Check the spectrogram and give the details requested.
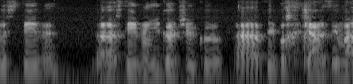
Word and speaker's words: Ugochukwo: My name is Stephen Ugochukwo. People kind of see my last name, it's hard to pronounce. Not too hard once you get used to it. That's good. But Ugochukwo.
